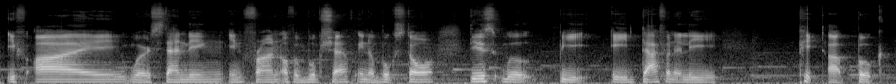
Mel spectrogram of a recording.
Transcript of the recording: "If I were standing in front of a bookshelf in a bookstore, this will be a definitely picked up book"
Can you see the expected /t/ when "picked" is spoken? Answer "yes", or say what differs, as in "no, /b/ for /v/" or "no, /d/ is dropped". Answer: yes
